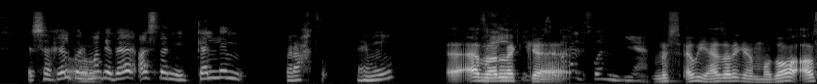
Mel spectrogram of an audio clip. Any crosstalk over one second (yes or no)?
no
